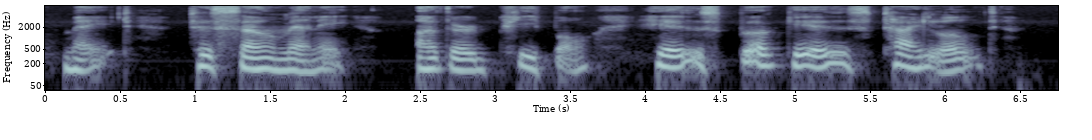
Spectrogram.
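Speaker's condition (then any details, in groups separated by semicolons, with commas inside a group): Spasmodic dysphonia; still receiving Botox injections into vocal cords about twice a year to keep voice going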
